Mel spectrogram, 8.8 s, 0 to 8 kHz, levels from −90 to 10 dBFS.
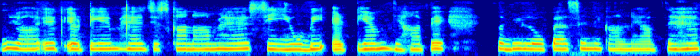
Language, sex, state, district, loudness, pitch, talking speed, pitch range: Hindi, female, Bihar, Gaya, -23 LUFS, 270 Hz, 115 wpm, 255-275 Hz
